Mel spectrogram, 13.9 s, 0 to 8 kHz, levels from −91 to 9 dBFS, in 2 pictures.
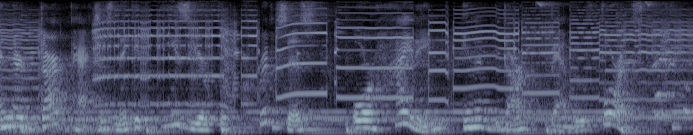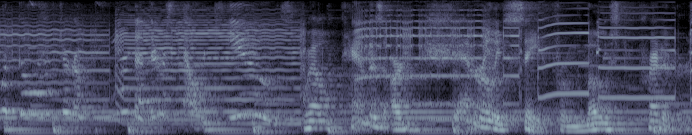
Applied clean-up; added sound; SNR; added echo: none; Guitar; 5 dB; reverberation time 1.4 s.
